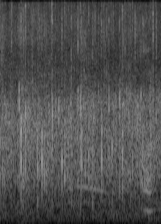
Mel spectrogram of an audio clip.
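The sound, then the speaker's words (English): An audience claps for two music teachers. The applause is brief, soft and steady, with scattered individual claps. “These are two of the greatest music teachers the world has ever seen. And I give them a hand, that's right.”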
